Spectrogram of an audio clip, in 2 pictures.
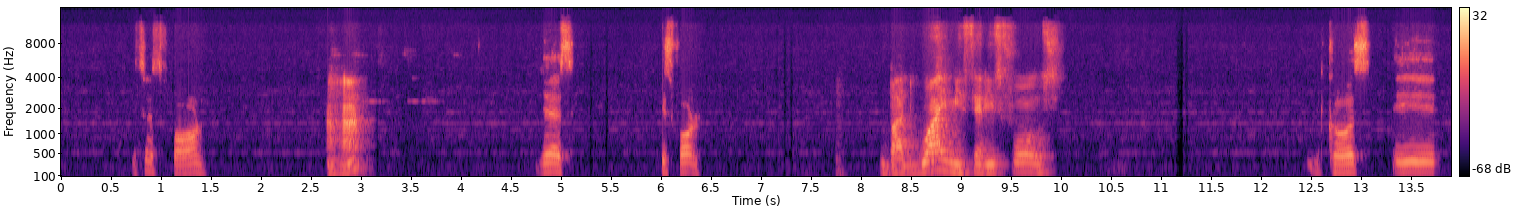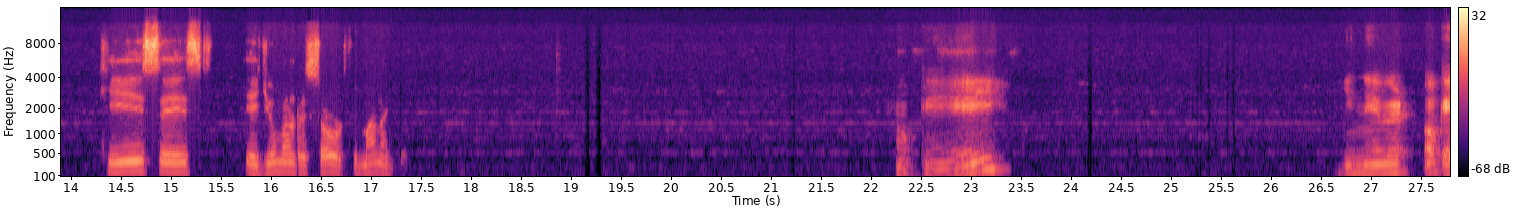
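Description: A young woman speaks calmly in short phrases over an online call.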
